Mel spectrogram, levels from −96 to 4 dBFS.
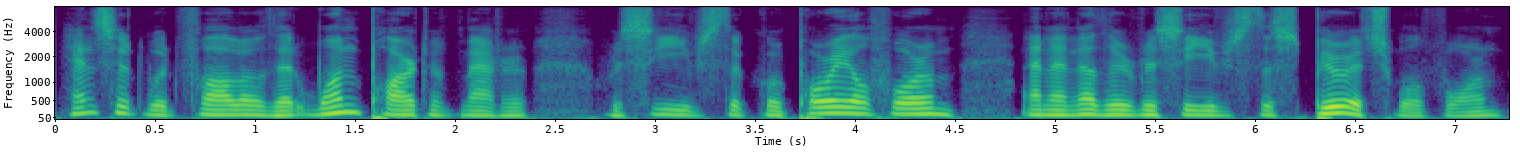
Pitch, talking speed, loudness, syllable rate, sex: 125 Hz, 155 wpm, -18 LUFS, 5.2 syllables/s, male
